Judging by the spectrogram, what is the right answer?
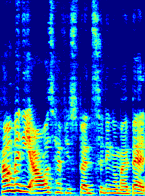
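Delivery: plain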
